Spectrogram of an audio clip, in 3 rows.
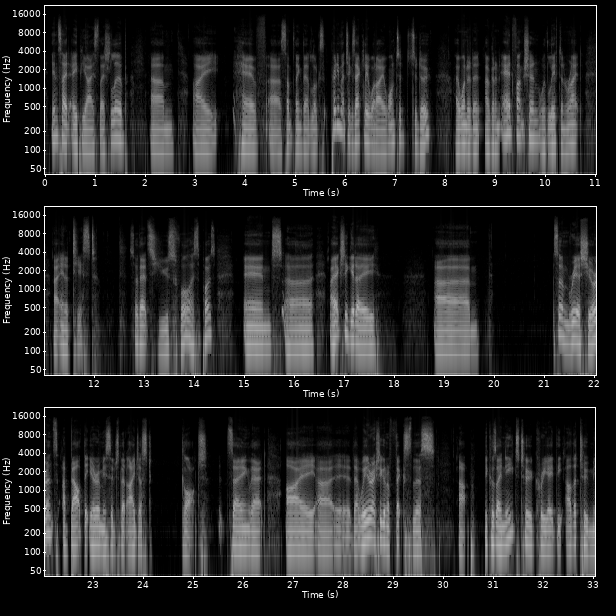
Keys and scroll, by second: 16.3 super+Left.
